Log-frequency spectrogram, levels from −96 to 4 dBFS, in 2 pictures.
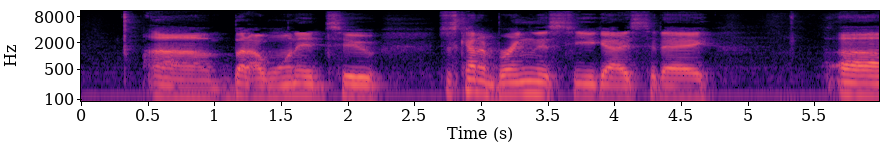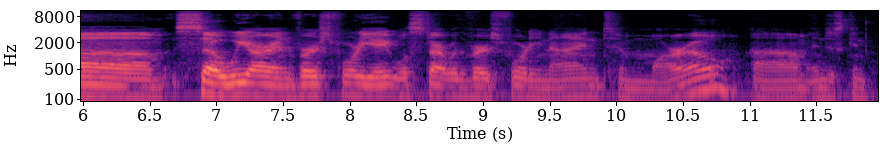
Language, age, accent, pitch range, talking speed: English, 30-49, American, 95-120 Hz, 155 wpm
